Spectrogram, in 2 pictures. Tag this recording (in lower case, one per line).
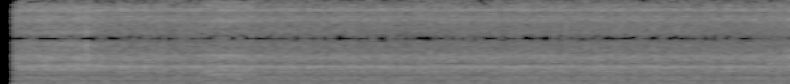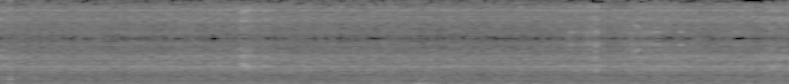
rimshot
snare drum
percussion
bass drum
drum kit
drum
